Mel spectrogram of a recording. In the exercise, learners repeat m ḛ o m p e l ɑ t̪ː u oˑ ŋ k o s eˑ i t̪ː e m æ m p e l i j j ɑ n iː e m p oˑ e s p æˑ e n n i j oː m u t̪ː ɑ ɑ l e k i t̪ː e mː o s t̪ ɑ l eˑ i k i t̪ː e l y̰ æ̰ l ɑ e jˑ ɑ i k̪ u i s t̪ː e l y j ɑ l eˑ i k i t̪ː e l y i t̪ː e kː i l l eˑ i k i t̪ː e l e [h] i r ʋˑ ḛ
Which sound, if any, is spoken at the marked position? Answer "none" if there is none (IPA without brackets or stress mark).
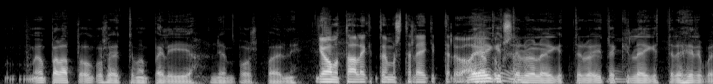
h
